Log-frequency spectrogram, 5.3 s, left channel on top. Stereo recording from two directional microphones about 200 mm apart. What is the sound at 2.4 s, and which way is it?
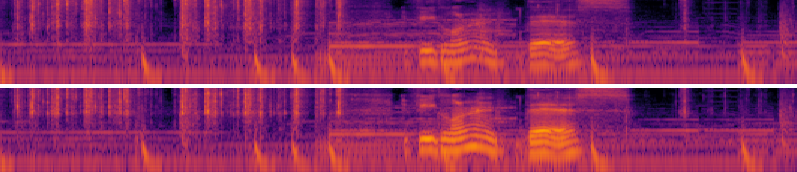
Music, 50° right (ahead or behind).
